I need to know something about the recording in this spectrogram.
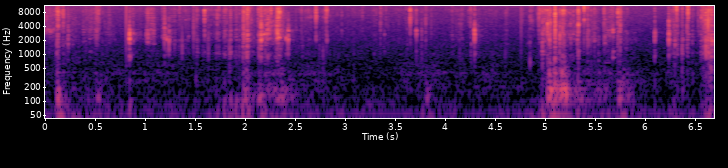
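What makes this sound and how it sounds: A metal utility-knife blade scrapes and shaves curls off the edge and surface of a solid, palm-sized white bar of soap held in the hand. The result is a run of crisp, crunchy scraping strokes with short bright edges over a low, muffled body, swelling into louder bursts near the start, middle and end.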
